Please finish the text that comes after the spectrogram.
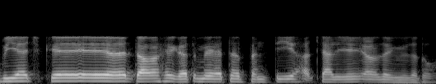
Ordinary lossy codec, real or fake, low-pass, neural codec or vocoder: AAC, 32 kbps; fake; 3.6 kHz; codec, 16 kHz in and 24 kHz out, 0.4 kbps, LongCat-Audio-Codec, two codebook decoder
